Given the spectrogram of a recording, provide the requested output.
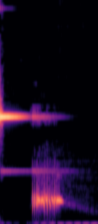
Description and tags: Bell sound with an electro-whip sound at the end.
